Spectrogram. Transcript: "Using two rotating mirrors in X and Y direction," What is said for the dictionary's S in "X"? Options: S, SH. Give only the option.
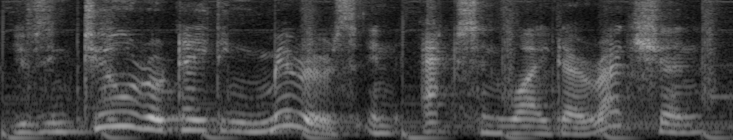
SH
